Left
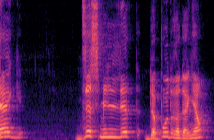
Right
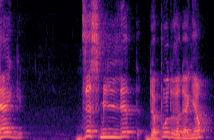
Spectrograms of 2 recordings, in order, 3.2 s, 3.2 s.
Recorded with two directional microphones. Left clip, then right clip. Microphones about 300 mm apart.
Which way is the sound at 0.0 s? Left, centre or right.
Left.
